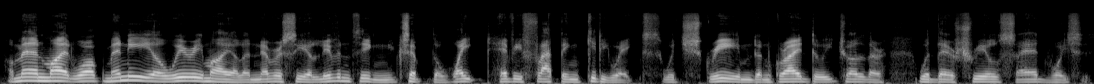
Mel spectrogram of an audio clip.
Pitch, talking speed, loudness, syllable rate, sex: 125 Hz, 175 wpm, -19 LUFS, 4.6 syllables/s, male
